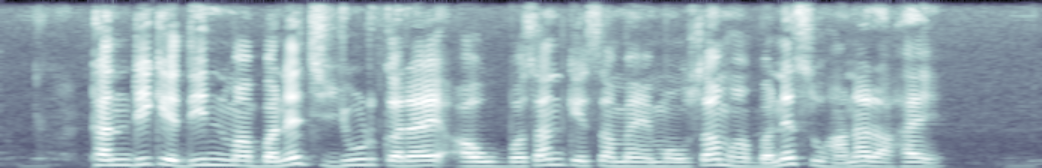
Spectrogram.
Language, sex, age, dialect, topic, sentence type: Chhattisgarhi, female, 18-24, Eastern, agriculture, statement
